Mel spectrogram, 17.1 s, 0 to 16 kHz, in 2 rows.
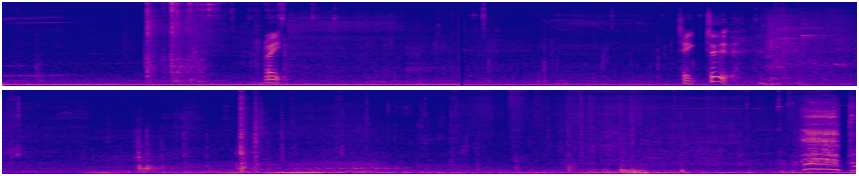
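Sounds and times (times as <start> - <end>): car engine starting and idling: 8.3 - 17.0.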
